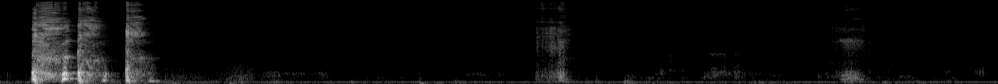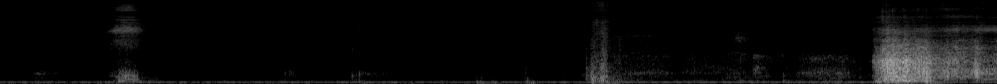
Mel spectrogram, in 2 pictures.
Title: I have a cold (M) (noseblowing & coughing)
